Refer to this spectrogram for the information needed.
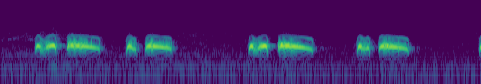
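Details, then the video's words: Paired coos from a decoy spotted dove in 'giọng thổ' voice: four phrases, each a quick rough note followed by a longer mellow coo, spaced by pauses of roughly one to one and a half seconds. "Chim Cu Mồi/ cu gay giong tho cuc dinh"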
